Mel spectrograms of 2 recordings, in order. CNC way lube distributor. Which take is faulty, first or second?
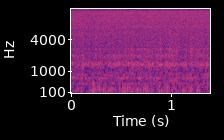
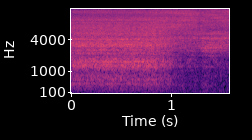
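first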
